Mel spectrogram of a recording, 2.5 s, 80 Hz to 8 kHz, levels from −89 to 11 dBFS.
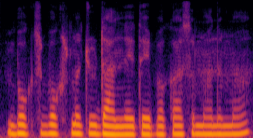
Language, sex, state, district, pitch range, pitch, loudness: Wancho, female, Arunachal Pradesh, Longding, 170-185 Hz, 175 Hz, -16 LUFS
